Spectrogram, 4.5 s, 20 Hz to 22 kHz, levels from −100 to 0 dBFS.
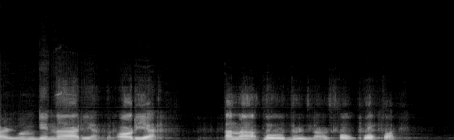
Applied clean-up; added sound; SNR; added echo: neural mask model DeepFilterNet 3.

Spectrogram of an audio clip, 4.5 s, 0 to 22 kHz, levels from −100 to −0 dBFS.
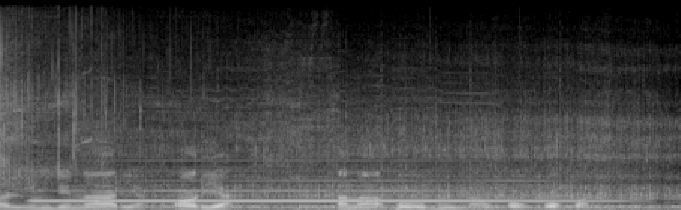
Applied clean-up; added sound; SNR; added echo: none; Growling + Wind instrument, woodwind instrument; 4 dB; none.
